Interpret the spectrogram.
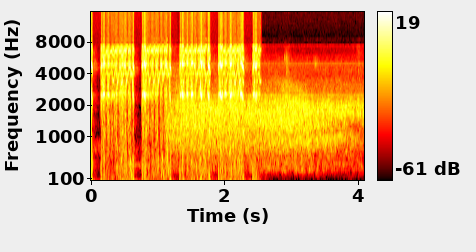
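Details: Young kestrels that can already fly, in Théding, France, July 2023, begging from their father: about two and a half seconds of rapid, harsh, whining pulses over background noise, then only a steady hiss.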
